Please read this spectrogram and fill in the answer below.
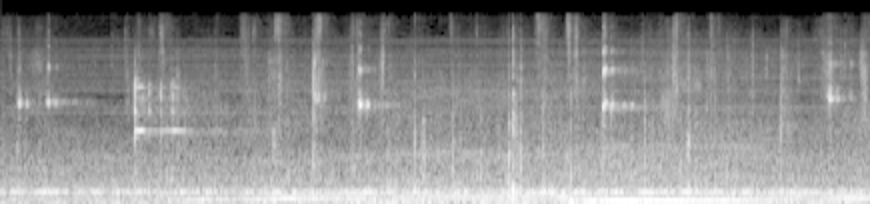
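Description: Tennis rally on a hard court: sharp pops of racket strikes and ball bounces, with brief high shoe squeaks, over a steady low hum.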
